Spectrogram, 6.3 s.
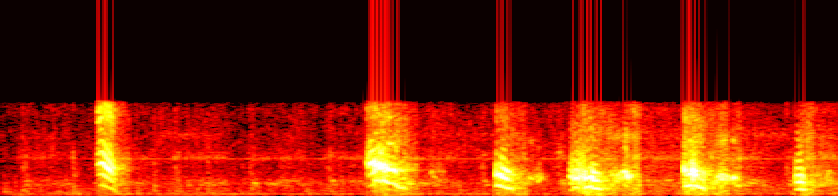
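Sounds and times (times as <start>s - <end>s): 
hungry baby girl crying: 0.8s - 1.0s, 2.8s - 6.2s.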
